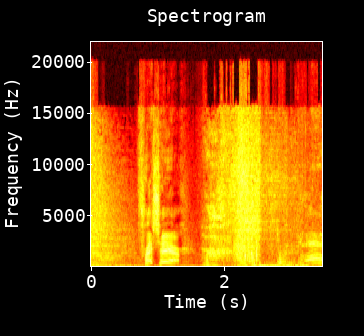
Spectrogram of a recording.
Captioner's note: disgusted sigh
